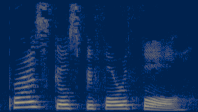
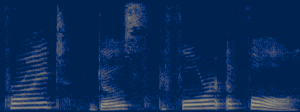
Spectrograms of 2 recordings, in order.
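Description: First: "Price" ends on a sharp unvoiced s; crisp price. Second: "Pride" said slowly with a clear voiced d at the end; slow careful pride. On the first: Teacher contrasting "Price" with pride, crisp s ending. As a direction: snap the s of "Price" against pride. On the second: Teacher modelling "Pride" for the class, slow and exact. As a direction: stretch "Pride" out and land the final d. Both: Shown as a demonstration. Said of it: "接下来是句子的练习".

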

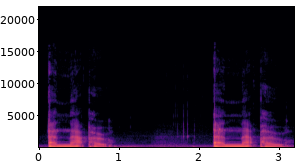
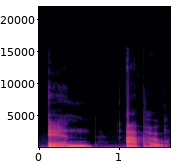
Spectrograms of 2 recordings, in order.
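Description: First: "an apple" run together as "a-napple"; slow demo linking the N of "an" into "apple"; linked pronunciation. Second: "an apple" as two separate words, gap after "an"; unlinked pronunciation. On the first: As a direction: glide "an apple" into one word, a-NAPPLE. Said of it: "你可以把N和后面的这个A连读". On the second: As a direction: split "an" from "apple", no linking. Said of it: "那它原来的是发an". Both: Shown as a demonstration.

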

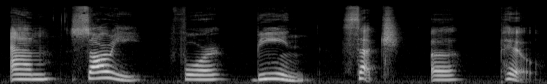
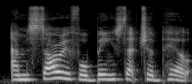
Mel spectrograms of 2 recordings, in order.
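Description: First: Drawn out slowly, word by word; slow model sentence for students; very slow teaching read. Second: Said in the usual way. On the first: Shown as a demonstration. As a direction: stretch it out so learners can follow. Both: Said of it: "整句话的发音技巧呢".

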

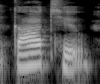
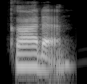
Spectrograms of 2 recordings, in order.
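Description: First: "got to" as two words with a crisp t; unreduced got to. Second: "gotta" with a flapped t like a quick d, weak final vowel; reduced gotta. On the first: Teacher names the form to be changed, unreduced. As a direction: keep a clear t before "to". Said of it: "都应该像最后一句一样发成". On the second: Teacher shows how all got to should sound, reduced. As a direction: soften the middle of "gotta" to a d-like flap. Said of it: "发成". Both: Shown as a demonstration.

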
